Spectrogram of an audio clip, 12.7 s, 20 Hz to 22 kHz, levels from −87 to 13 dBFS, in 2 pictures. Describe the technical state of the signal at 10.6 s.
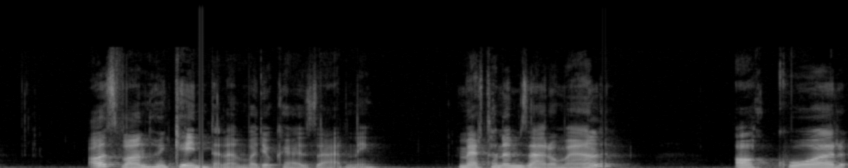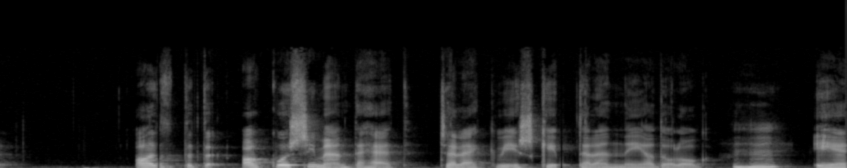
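A gap between chunks runs from 10.57 to 10.59 s: the speech stream is delivered in 3-second chunks, and about 21 ms of silence sits at this join, cutting the sound with a hard-edged hole.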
